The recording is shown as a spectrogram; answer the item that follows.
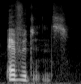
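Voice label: "evidence", US English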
